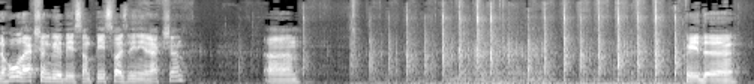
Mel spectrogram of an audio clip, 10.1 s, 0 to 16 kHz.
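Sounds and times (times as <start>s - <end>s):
chalk tapping on chalkboard: 7.1s - 9.3s.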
